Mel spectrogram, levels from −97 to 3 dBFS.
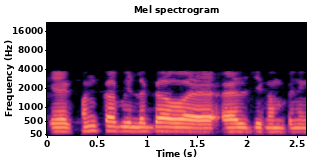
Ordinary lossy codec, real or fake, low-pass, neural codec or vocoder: none; real; 3.6 kHz; none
